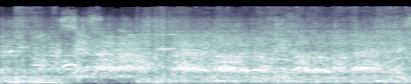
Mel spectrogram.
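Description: A large rock-concert crowd loudly chanting in unison, with the band still playing more faintly underneath. The band's low bass notes drop out about half a second in, leaving the crowd's voices on top.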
